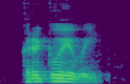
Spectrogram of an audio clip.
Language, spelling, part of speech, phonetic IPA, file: Ukrainian, крикливий, adjective, [kreˈkɫɪʋei̯], LL-Q8798 (ukr)-крикливий.wav
- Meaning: 1. vociferous, clamorous, shouty (tending to shout) 2. loud, flashy, garish, gaudy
